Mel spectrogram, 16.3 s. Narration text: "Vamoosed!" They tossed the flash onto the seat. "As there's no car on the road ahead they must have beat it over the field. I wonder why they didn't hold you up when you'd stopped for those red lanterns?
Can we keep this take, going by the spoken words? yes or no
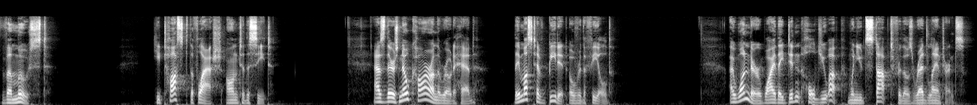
no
